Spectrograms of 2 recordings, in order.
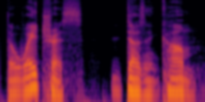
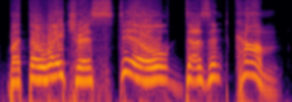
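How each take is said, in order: First: Low, hushed storytelling; understated letdown. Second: Slow, emphatic "still doesn't come"; drawn-out exasperation. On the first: Narrator tells children the waitress is missing, low and understated. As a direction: state the disappointment quietly and low. First failed wait, understated. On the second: Narrator stresses the endless wait, "still" and "come" drawn out in exasperation. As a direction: lean hard on "still" and drag out "come". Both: A narrator's reading.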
